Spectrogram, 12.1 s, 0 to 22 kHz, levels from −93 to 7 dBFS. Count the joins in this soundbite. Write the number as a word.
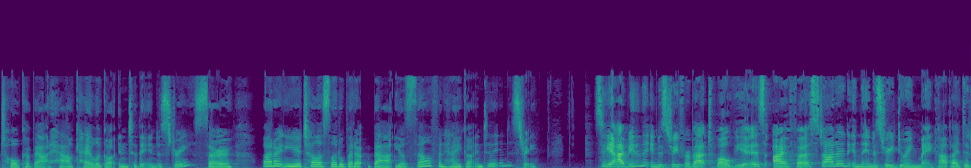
zero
